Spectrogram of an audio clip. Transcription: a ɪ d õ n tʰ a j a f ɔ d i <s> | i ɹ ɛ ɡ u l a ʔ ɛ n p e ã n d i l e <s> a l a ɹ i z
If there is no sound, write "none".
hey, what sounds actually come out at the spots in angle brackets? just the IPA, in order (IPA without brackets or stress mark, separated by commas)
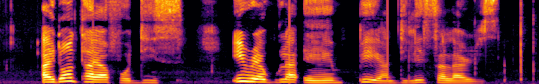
s, s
